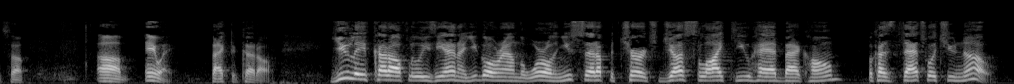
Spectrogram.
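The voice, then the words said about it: Southern US Mississippi accent. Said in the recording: “we're originally from Mississippi. You can probably tell by the accent.”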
